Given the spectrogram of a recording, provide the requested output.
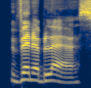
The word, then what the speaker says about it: Venables: Is that how you pronounce her last name? Venables? Okay. Venables. I didn't know if it was like fancy.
